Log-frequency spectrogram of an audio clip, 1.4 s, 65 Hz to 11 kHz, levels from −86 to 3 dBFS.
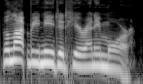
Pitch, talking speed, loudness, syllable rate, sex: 215 Hz, 295 wpm, -15 LUFS, 7.6 syllables/s, female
